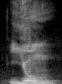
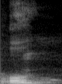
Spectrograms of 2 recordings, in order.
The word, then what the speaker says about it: ওম: আবার অনেক সময় বলার সময় না অনেকেরা নমো ইয়োম।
